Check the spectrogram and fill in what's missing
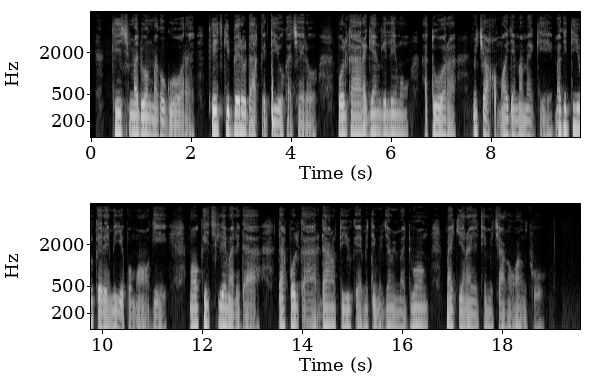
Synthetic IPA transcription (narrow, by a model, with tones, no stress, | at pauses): ki˦t͡ʃma˦dwo˦ŋma˨ɡʊ˦ɡʊ˨ɾɛ̰˨ | ki˦t͡ʃɡi˦be˦do˦da˨k̚ːi˦ti˦jo˦ka̰˨t͡ʃe˦lo˨ | po˦lka˨ɾɛ̰˨ɡɪ˦nɡɪ˦lɪ˦mo˦ | a˨two˦ɾa˦ | mɛ˦t͡ʃɔ˨kɔ̰˨mɔ˦d͡ʒɛ˦ma˦mɛ̰˦ɡɡɪ̰˦mʔa̰˦ɡi˦ti˦jo˦ke˨de˨mɛ˦jo˨pːo˨mɔ˨ɡɪ˦mɔ˦ki˦t͡ʃlɪ˦ma˨lɛ˦da˨d̥a˨k̚po˦lka̰ɾɛ̰˨da˦nɔ˦ti˦jo˦ke˨de˨mɛ˦tɪ˨mo̰˨d͡ʒa˦mi˨ma˨dwo˦ŋmʔa˦kji˨na̰˨jɛ˦tje˦mɛ˦t͡ʃa˦ŋɔ̰˨wa̰˦ŋfo˦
